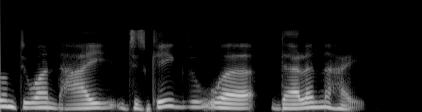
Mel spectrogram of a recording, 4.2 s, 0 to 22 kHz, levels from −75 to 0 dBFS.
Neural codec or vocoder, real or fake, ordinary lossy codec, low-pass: codec, 16 kHz, about 1 kbps, DyCAST, with the encoder's durations; fake; none; 7.2 kHz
